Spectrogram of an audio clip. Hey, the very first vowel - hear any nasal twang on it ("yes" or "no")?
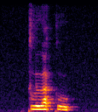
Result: no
